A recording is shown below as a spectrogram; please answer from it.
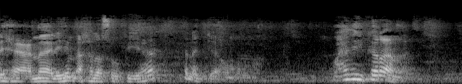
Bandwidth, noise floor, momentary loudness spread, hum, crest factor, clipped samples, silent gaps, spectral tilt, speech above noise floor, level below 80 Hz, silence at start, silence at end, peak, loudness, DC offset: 11 kHz; -41 dBFS; 22 LU; none; 18 dB; under 0.1%; none; -4 dB/octave; 21 dB; -58 dBFS; 0 s; 0 s; -2 dBFS; -20 LUFS; under 0.1%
